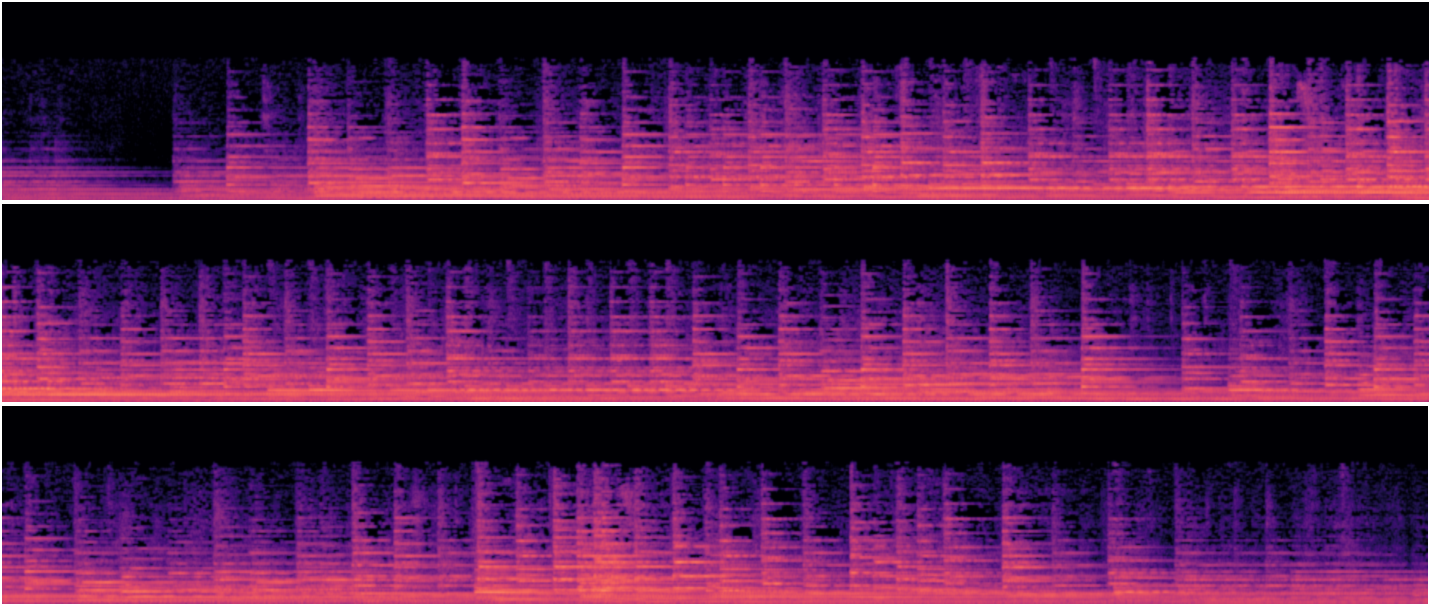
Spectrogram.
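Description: Restored Hemony carillon played by hand from its baton keyboard: many bronze bells struck in quick succession, their notes overlapping and ringing on. After a short lull near the start, the playing picks up again about two seconds in.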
